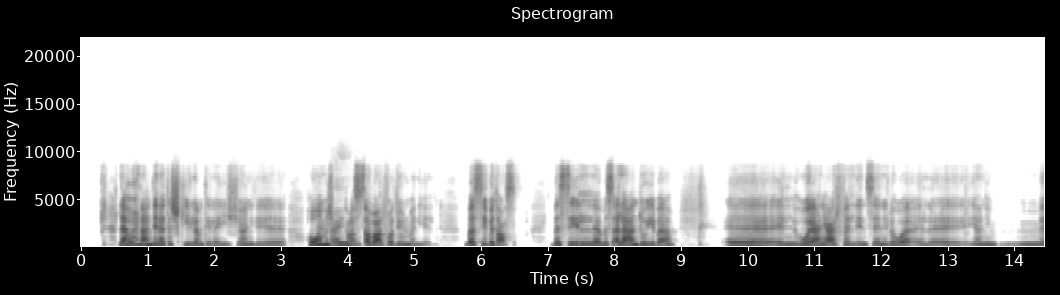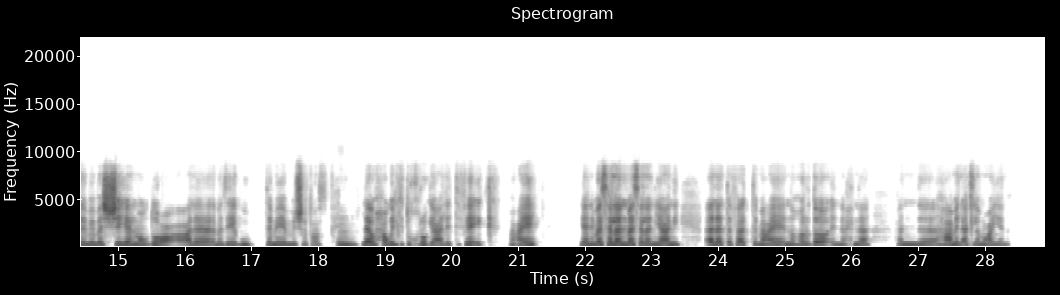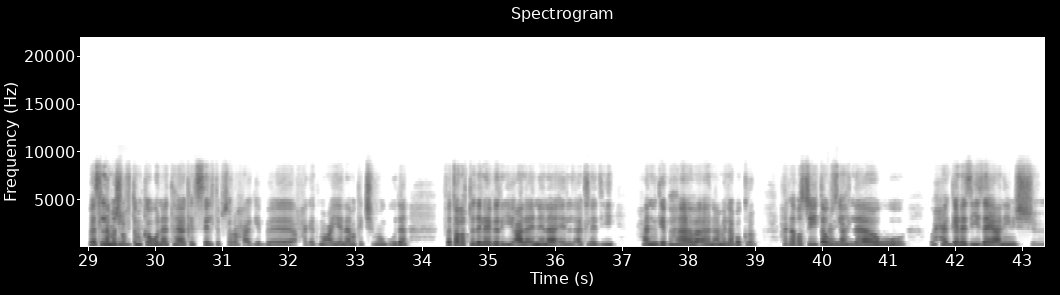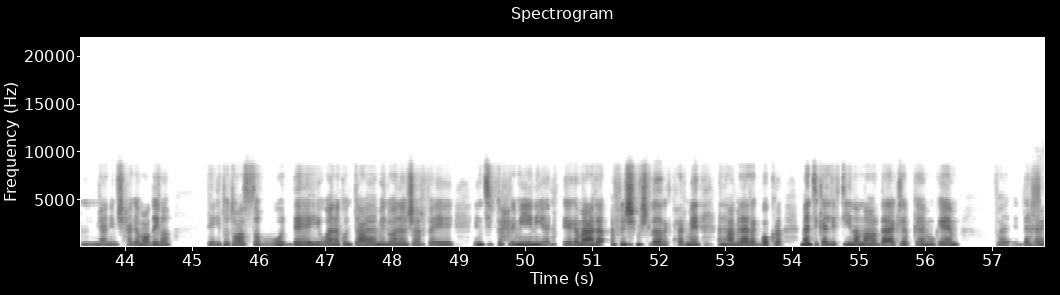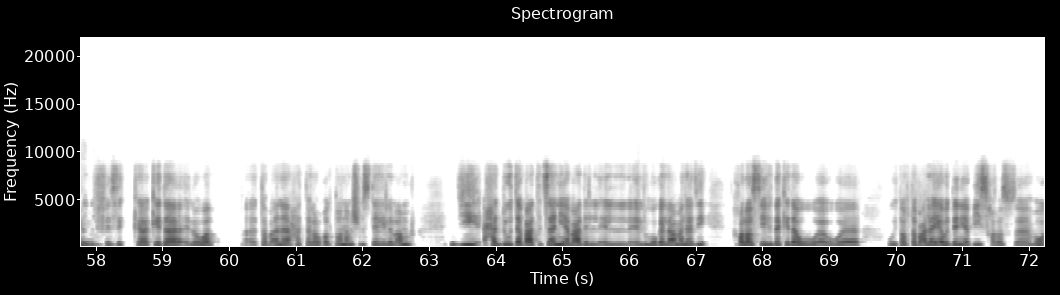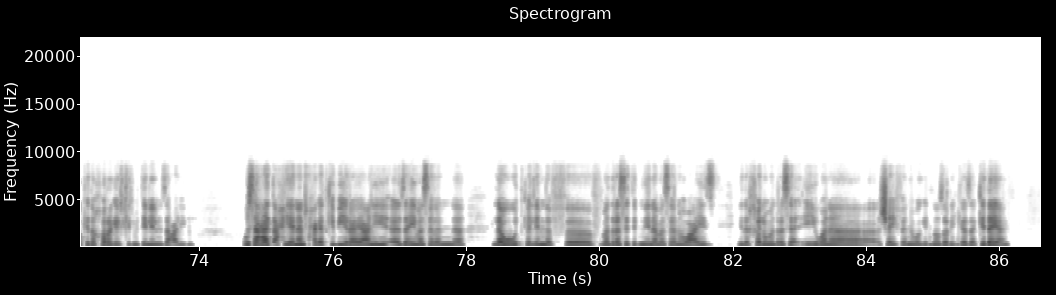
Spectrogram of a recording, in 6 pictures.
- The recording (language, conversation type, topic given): Arabic, advice, إزاي أتكلم مع شريكي وقت الخلاف من غير ما المشاعر تعلى وتبوّظ علاقتنا؟
- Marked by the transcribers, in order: distorted speech; in English: "delivery"; tapping; put-on voice: "وأنا كنت عامل وأنا مش عارفة إيه، أنتِ بتحرميني"; put-on voice: "ما أنتِ كلّفتينا النهارده أكلة بكام وكام"; other background noise; in English: "peace"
